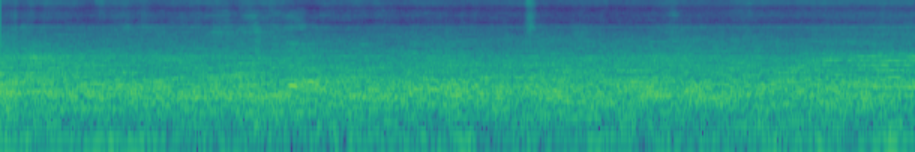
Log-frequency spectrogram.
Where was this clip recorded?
in a restaurant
